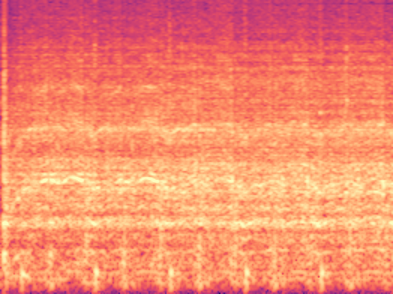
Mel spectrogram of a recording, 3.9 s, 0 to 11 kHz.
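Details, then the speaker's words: 2004 Ford Ranger Tremor cranking during a compression test: slow, uneven cranking with soft pulses about eighty a minute over a steady hiss. A cylinder reads 50 psi, below the 80 minimum; a cracked piston and scored cylinder are suspected. "yeah oh yeah 50 psi man it won't start on 50. you 80 is the bare minimum yeah 50. dude it's not it's not going to start not even worth it"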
